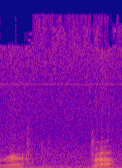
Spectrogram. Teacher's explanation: The E in Egyptian didn't exist, and so it was gutturalized, and it came out something like Ra. It's a very, very short E, so that it becomes almost an A.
